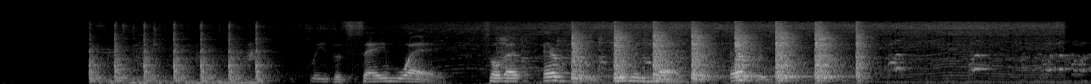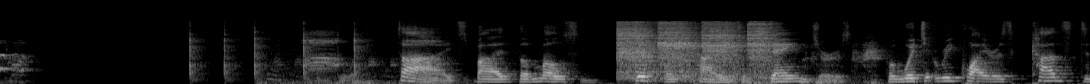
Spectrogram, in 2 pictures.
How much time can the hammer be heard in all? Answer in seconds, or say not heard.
8 s.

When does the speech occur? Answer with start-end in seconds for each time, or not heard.
3.1-7.9, 14.2-21.7.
